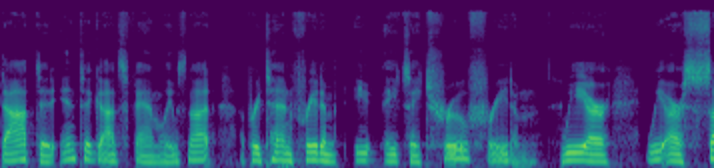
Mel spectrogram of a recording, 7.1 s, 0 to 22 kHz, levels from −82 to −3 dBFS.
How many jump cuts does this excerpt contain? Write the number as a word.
two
